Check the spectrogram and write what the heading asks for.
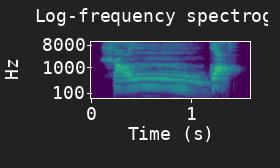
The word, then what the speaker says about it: Xangô: Então eu vou pronunciar ele, o nome, Xá, Xaungó.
